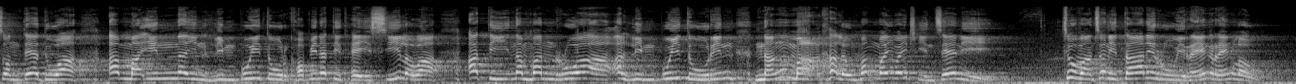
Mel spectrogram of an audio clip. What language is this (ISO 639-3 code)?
tha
